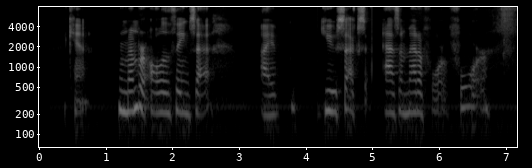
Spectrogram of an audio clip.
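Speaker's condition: No condition

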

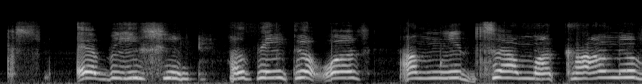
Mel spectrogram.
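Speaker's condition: Cerebral palsy; uses a power chair; 45 years old

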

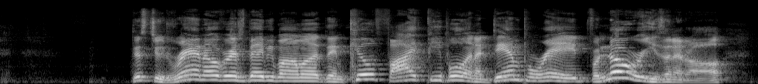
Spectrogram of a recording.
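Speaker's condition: No condition

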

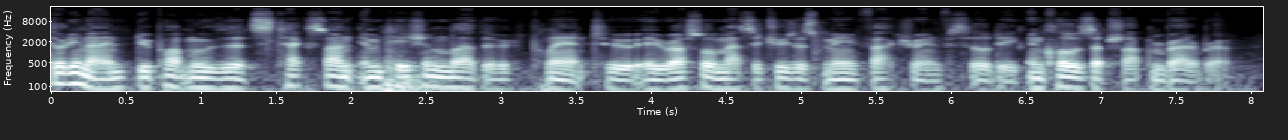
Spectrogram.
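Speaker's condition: No condition

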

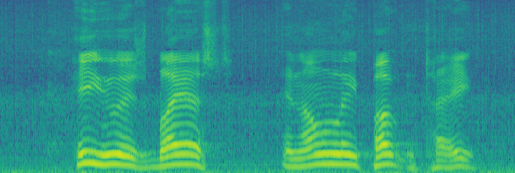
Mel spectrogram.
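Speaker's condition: ALS; somewhat affected, evident today

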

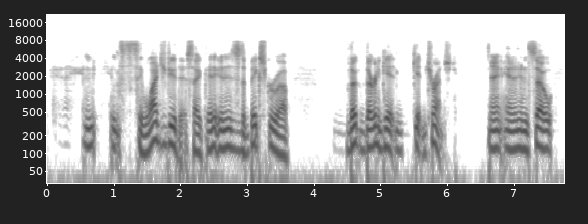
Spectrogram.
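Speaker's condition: Stuttering; disfluencies may sound like audio buffering; repeated sounds, repeated words

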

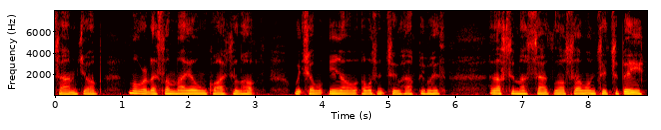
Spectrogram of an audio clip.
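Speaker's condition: Parkinson's disease; Parkinson's disease for 20 years; beginning to slow down

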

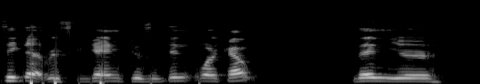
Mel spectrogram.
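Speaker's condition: Cerebral palsy; very poor balance

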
